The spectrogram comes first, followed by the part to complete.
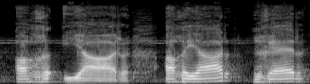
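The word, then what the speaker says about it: اغیار: करार दाद इसके बाद अग यार इसका भी उच्चारण ध्यान से सुनिए अग यार अग यार नहीं अग यार अग यार गैर का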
